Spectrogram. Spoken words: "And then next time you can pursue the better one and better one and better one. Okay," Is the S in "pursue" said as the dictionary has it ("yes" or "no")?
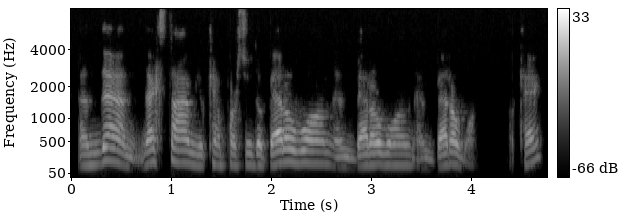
yes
